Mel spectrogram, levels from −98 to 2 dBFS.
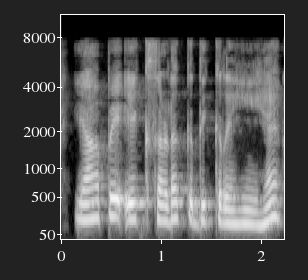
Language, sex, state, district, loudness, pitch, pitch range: Hindi, female, Karnataka, Bangalore, -15 LUFS, 205 Hz, 195-210 Hz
